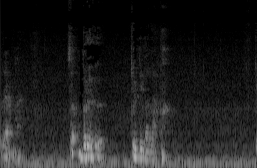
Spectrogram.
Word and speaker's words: Brahman: Then when we join this, we will write B, R, A, H, M, A, N. Once more, B, R, A, H, M, A, N. Brahman.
